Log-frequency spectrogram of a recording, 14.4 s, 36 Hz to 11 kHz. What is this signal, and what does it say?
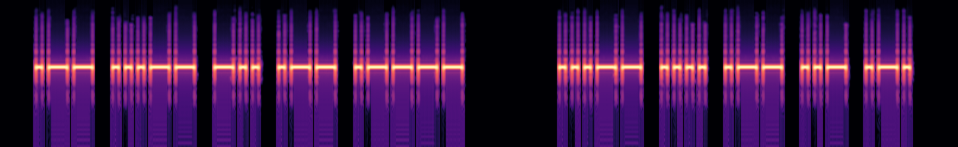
Morse code, heard as a keyed tone, about 13 wpm, 800 Hz. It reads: W3DW1 3HWUR
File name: LEZIONI / 4 Q1S3 12wpm 2023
